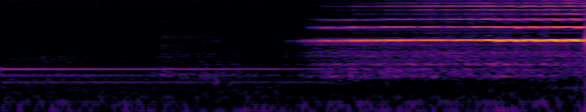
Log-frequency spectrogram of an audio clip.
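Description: A soft low chord fades away almost to silence. About two seconds in, the violin enters on a single high held note that swells steadily louder.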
